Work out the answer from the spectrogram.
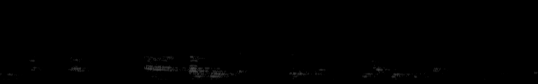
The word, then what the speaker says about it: Bernadette: Like even for me, I very similar to Bernadette. Like, am I pronouncing it right?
